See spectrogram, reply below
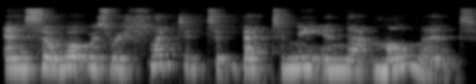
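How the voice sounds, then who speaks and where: A woman facilitating a self-inquiry class, speaking deliberately with pauses, questions and phrases repeated for emphasis. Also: a little high, dark tone. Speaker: workshop facilitator leading a group class. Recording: roomy echo on the voice.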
